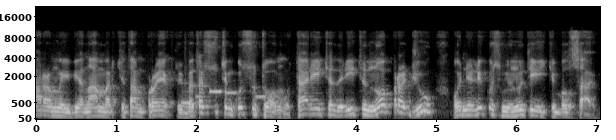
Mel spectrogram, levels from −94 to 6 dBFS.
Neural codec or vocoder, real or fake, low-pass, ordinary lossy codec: none; real; 9.9 kHz; Opus, 32 kbps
